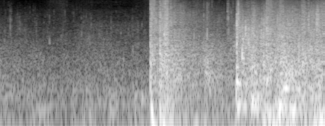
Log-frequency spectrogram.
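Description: A gunshot bangs sharply.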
